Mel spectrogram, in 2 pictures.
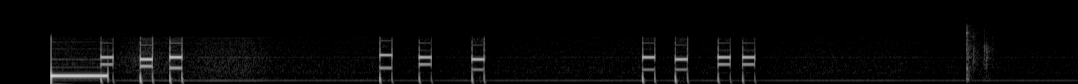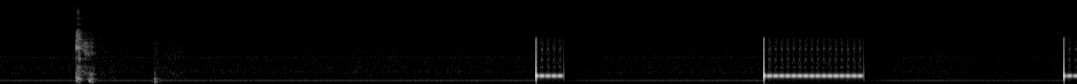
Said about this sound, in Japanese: それでは電話をつながしていただきます。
